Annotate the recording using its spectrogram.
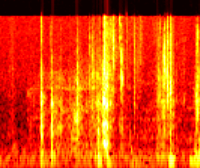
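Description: Foil booster pack wrapper crinkling and tearing as it is handled and opened. It is a run of sharp, irregular crackles starting about half a second in.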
